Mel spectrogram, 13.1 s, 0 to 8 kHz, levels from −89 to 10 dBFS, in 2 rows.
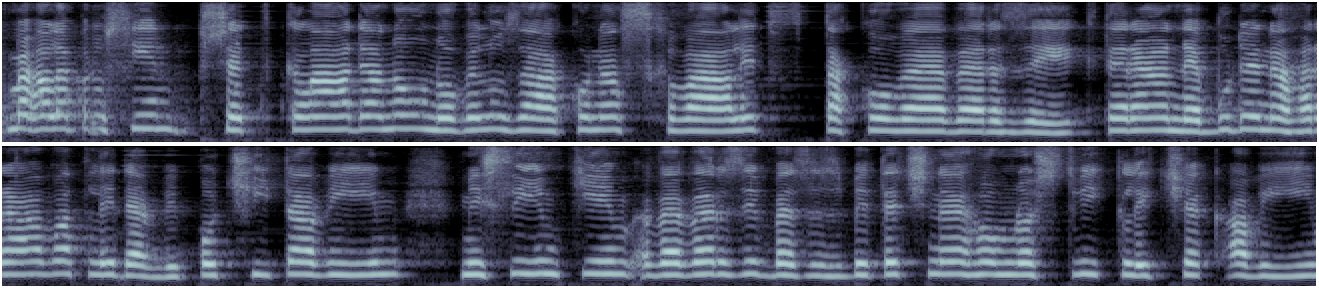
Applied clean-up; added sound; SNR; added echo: neural mask model DeepFilterNet 3.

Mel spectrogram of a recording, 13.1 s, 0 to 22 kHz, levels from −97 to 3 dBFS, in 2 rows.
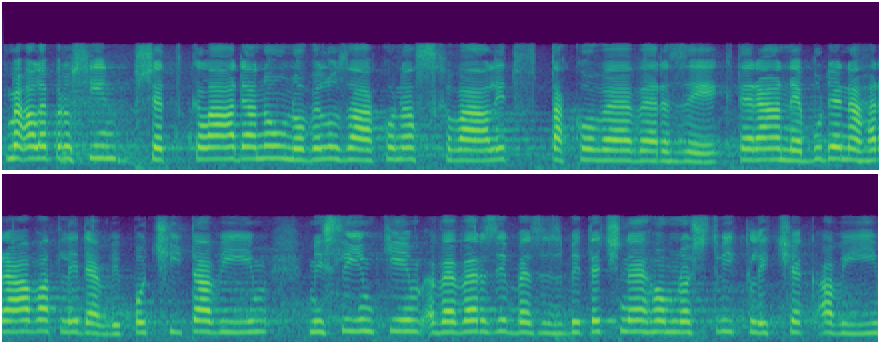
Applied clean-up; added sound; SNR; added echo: none; none; none; none.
